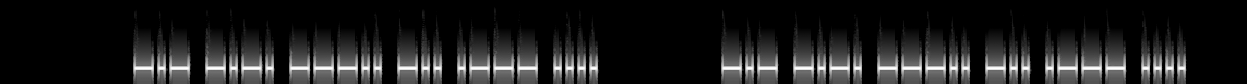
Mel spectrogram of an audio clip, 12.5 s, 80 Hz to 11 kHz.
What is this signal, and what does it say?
Morse code, heard as a keyed tone, about 20 wpm, 700 Hz. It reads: KC8DJH KC8DJH
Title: USA Call Signs - 6 Characters - Repeated 3x - 20wpm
